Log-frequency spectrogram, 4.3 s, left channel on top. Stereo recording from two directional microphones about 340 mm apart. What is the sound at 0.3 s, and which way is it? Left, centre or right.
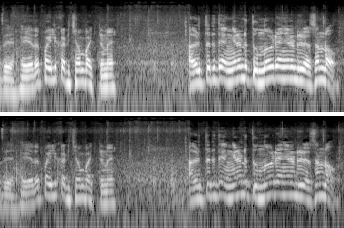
Speech, centre.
